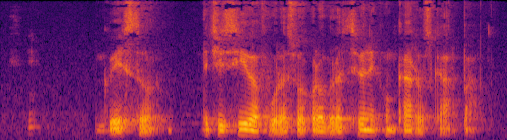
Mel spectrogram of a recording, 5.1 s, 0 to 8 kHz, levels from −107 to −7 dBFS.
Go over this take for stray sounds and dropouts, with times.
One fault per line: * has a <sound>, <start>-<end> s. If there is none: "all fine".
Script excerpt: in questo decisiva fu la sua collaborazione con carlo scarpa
* has a laugh, 0.1-0.6 s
